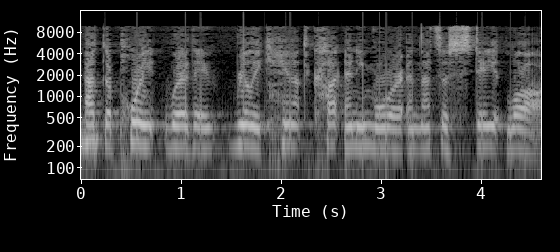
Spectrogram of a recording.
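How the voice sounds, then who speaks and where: Over noticeable background noise, the speech moves at a fairly slow pace with monotone, flat intonation. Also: woman. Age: 60s. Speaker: resident speaking at town meeting. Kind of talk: public comment at town board meeting.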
